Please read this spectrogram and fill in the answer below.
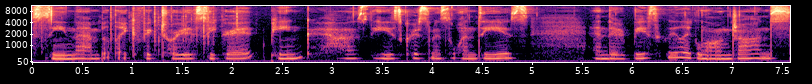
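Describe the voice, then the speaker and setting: Noticeable background noise surrounds a soft-spoken woman. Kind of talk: ASMR story time. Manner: casual, chatty.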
